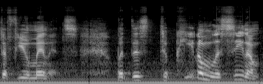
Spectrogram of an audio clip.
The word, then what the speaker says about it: tapetum lucidum: It's due to something called a tapetum lucidum. You can also call it tapetum lucidum. I've heard it pronounced both ways, but I like tapetum lucidum because it rhymes.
